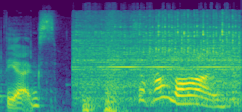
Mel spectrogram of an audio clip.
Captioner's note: mixer whirring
